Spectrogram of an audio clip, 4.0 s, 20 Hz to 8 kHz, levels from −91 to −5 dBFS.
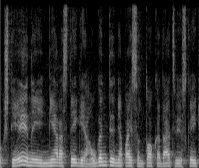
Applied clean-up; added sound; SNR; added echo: none; none; none; none.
